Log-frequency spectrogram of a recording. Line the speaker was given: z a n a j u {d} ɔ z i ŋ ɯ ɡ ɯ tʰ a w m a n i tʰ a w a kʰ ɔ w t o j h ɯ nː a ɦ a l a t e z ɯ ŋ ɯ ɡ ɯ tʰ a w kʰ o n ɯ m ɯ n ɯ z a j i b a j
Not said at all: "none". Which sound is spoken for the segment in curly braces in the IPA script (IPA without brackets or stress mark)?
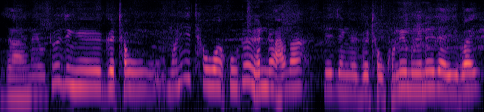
t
